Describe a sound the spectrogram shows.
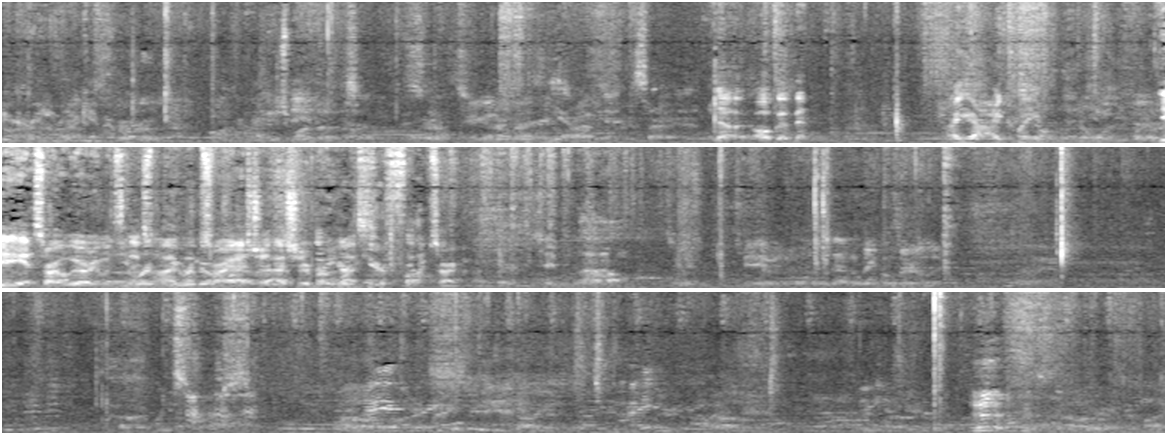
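Playing cards slide and tap on a cloth-covered table.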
